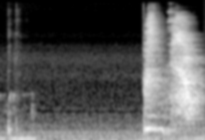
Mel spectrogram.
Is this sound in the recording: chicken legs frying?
no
